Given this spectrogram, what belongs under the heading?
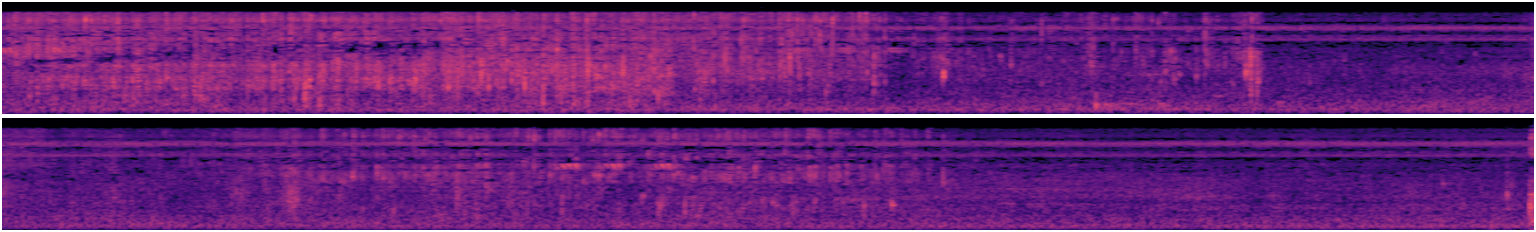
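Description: Water flows faintly in a village setting, a soft continuous trickling hiss that is strongest at first and then settles into a quieter, steady wash with no voices.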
